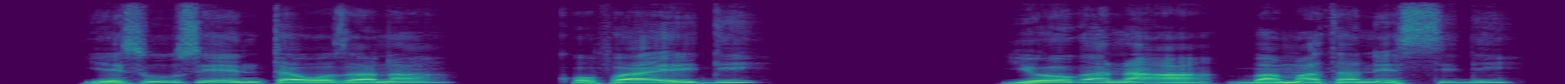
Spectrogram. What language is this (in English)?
Gofa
